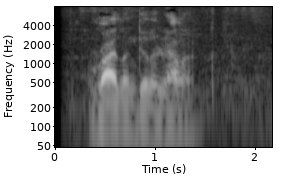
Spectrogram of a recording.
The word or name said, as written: RYLON DILLARD-ALLEN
